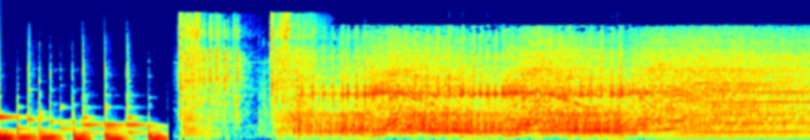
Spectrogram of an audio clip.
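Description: A few quick musical notes, then a leaf blower's small engine roars to life, droning loudly and steadily with slight rises and dips in pitch until the end.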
